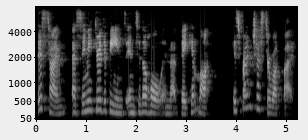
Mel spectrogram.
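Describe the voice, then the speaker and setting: A woman reading a children's story aloud with expressive, playful storytelling. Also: mid-range voice, moderate pace, highs cut off. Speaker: storybook reader.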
